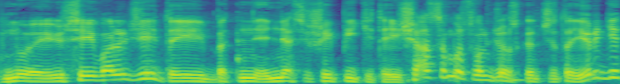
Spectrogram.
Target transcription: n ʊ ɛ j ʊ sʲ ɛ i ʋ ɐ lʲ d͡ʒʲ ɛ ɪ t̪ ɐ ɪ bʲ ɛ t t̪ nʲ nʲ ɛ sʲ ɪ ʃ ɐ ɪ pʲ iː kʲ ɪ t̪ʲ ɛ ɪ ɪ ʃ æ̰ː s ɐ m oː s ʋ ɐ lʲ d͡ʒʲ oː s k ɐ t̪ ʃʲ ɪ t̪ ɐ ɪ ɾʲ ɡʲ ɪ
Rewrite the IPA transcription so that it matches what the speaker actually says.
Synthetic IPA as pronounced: n ʊ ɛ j ʊ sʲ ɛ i ʋ ɐ lʲ d͡ʒʲ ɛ ɪ t̪ ɐ ɪ bʲ ɛ t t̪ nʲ nʲ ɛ sʲ ɪ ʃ ɐ ɪ pʲ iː kʲ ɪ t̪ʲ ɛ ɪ ɪ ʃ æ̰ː s ɐ m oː s ʋ ɐ lʲ d͡ʒʲ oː s k ɐ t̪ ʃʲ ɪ t̪ ɐ ɪ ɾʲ ɡʲ ɪ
